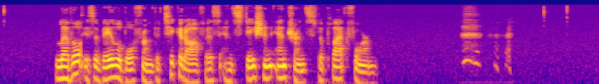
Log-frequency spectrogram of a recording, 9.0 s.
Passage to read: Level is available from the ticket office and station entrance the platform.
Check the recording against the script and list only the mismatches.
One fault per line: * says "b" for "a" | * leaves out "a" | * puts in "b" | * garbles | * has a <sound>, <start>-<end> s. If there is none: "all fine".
* has a laugh, 6.9-7.7 s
